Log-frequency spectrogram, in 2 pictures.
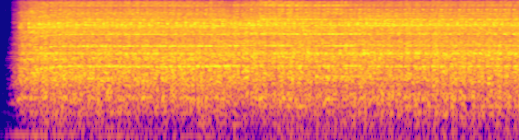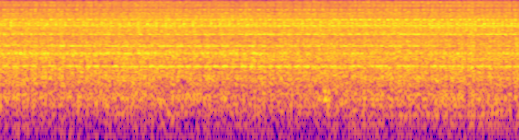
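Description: Airless paint sprayer running with the gun triggered into a paint tin: a loud, steady spray and machine sound that starts suddenly and holds even. The paint is being recirculated through the hose and gun back into its tin.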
